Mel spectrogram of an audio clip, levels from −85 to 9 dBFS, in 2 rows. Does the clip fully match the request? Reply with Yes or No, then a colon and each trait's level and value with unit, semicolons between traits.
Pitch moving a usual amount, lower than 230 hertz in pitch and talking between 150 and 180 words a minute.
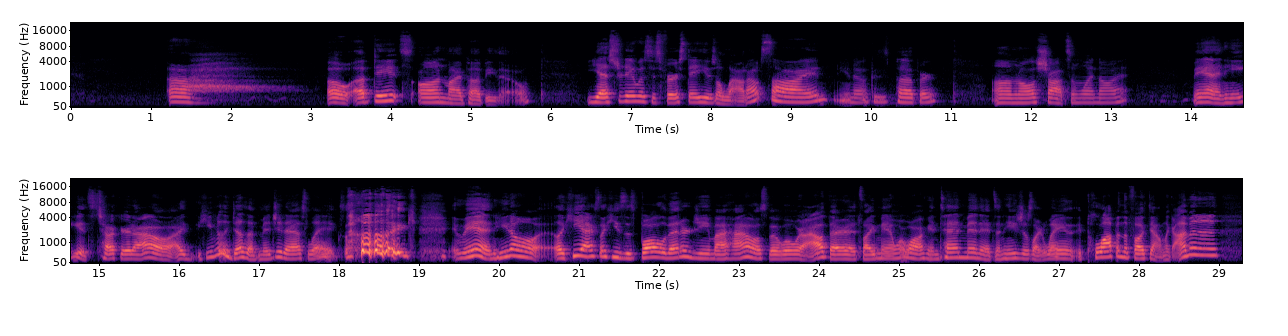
Yes: average, 4.6 semitones; high, 190 Hz; average, 170 wpm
